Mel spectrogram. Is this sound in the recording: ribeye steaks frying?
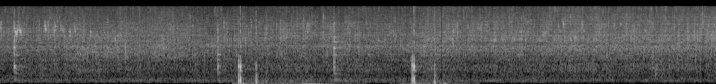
yes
